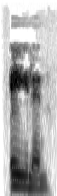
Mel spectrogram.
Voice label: yesterday, finnish

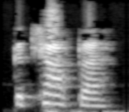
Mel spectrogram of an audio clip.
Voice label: quickly, irish

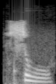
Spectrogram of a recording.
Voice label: mouth, Finnish

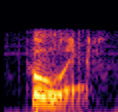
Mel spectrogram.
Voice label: "boy", Latin

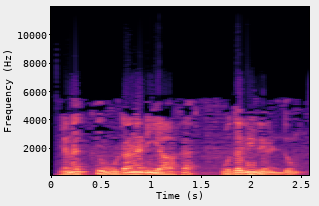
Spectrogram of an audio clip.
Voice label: tamil I need help immediately

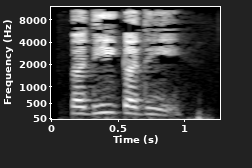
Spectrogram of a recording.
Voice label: marathi sometimes

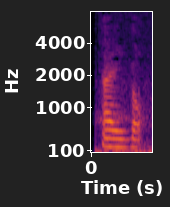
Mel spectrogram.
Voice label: "sixth", cantonese

